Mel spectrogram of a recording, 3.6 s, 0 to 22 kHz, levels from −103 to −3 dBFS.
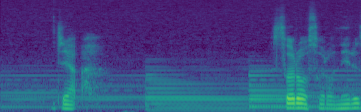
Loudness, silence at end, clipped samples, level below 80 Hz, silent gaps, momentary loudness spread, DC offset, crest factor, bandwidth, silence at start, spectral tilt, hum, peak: -35 LUFS; 0 s; under 0.1%; -68 dBFS; none; 23 LU; under 0.1%; 20 dB; over 20 kHz; 0 s; -6 dB/octave; none; -18 dBFS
